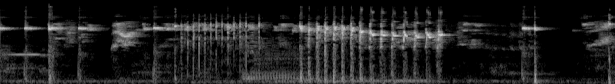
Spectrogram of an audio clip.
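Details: Cobalt lovebird, young and caged, with high chirps leading into a rapid pulsed ngekek trill that slides slightly downward over about two seconds, then brief whistled chirps and a faint hum.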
